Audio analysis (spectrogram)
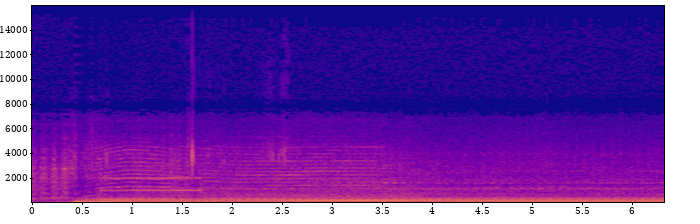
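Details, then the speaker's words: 2002 Ford F250 starting and idling with a faint thin whine over the idle from the power steering pump, which owner thinks is near failure; whine is worse at three in the morning and quiets when the wheel is turned. "you're probably gonna hear a really loud wine from the power steering pump which I don't think has very long to live"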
